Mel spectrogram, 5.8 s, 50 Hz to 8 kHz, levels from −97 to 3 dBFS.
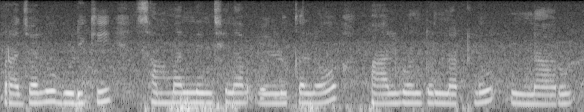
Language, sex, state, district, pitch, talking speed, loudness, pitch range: Telugu, female, Telangana, Mahabubabad, 220 Hz, 60 wpm, -15 LUFS, 210-225 Hz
